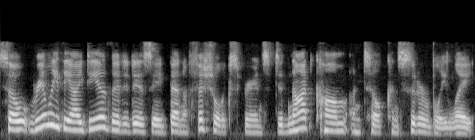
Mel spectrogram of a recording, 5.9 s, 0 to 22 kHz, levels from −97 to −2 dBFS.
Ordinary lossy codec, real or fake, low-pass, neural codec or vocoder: MP3, 64 kbps; real; 7.2 kHz; none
